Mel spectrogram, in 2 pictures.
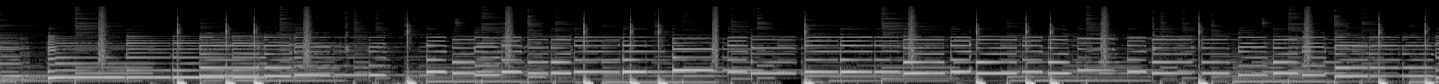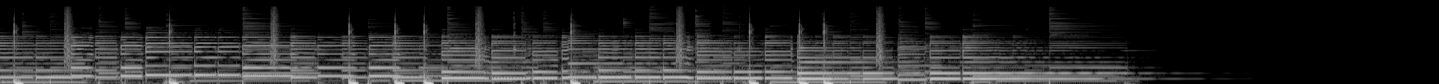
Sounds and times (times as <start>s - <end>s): Guitar: 0.0s - 26.6s
Inside, small room: 0.0s - 27.0s.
